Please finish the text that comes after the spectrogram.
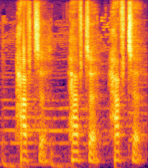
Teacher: So it becomes FT schwa. Have to. Low in pitch, said quickly, simply, without much mouth movement.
